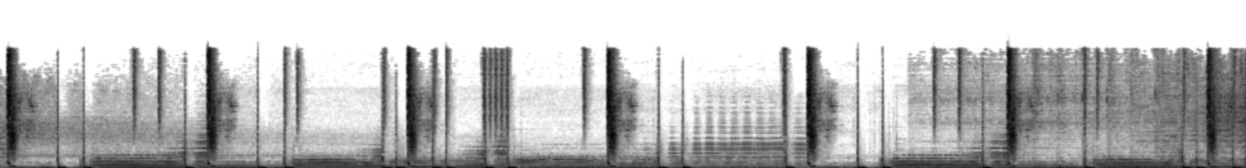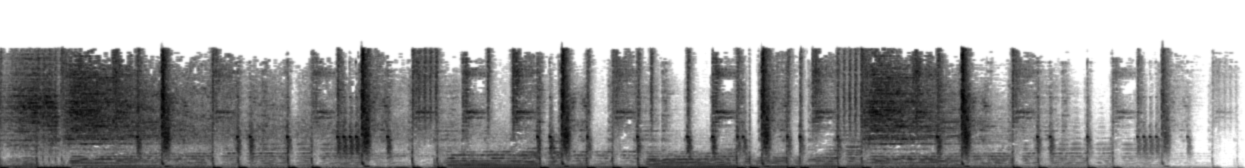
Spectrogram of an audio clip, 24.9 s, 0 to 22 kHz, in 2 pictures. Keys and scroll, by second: 0.4 shift+e, 17.8 ctrl+z, 18.7 ctrl+z, 24.1 ctrl+g.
